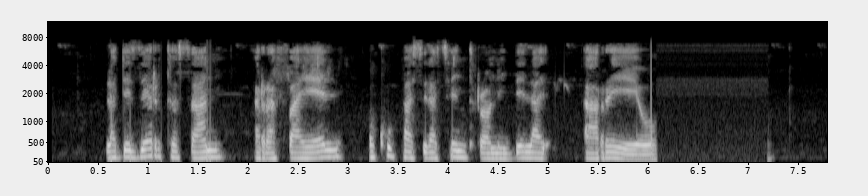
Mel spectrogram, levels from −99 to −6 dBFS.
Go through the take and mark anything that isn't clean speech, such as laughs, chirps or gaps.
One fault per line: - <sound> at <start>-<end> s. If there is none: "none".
none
